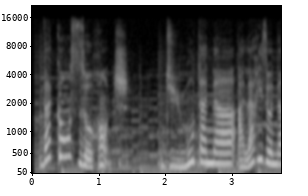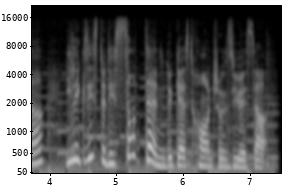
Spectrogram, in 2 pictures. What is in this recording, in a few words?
French; Arizona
